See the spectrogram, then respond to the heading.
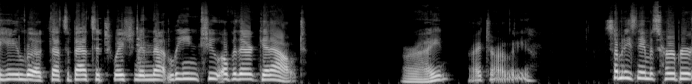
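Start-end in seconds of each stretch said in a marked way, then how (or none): none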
